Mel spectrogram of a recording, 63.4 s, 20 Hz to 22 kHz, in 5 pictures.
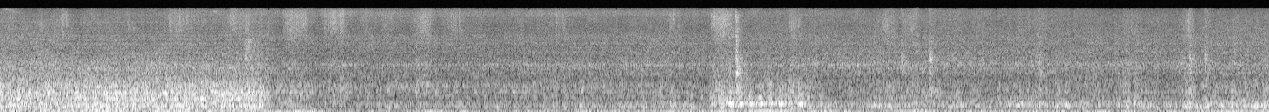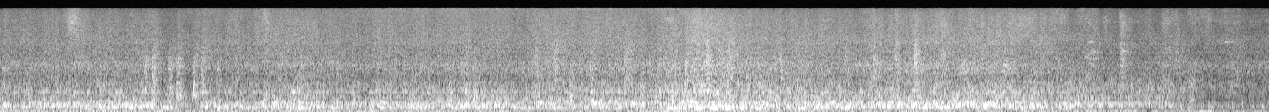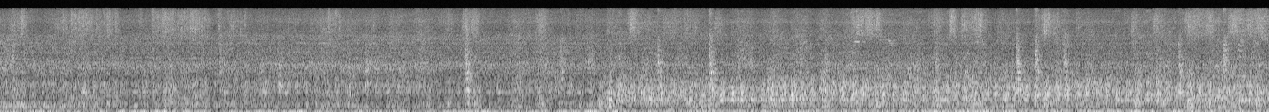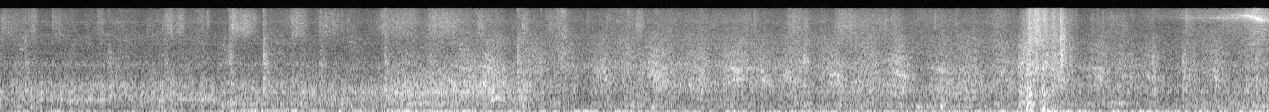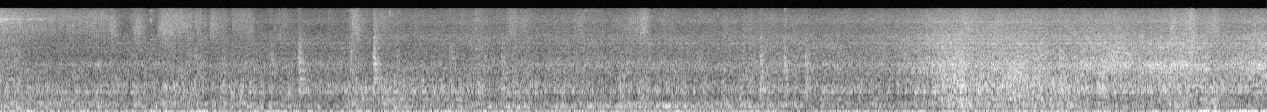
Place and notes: grafing station, inside arriving train
recorded june 6, 2008. - project: "hasenbrot - a private sound diary"
Grafing, Germany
